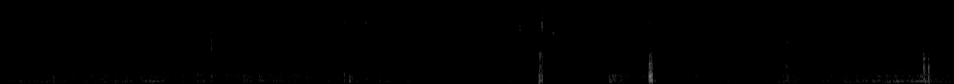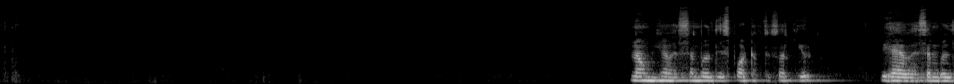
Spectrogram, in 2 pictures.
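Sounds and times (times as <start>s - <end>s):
faint clicks and taps: 1.7s - 2.3s, 3.4s - 4.2s, 5.0s - 8.1s, 8.9s - 13.0s.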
